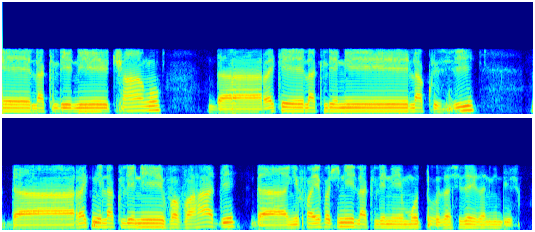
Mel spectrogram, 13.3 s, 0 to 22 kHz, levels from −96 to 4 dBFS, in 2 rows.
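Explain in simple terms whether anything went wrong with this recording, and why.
The whole recording went through the old GSM full-rate codec, so the speech sounds buzzy and gravelly, with nothing above 4 kHz. There are also GSM bit errors at 0.36 to 0.38 s and 2.86 to 2.92 s, where corrupted data briefly turns the speech into a squawky, gargling burst.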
